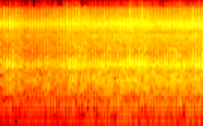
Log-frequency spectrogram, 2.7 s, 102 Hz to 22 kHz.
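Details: Mitsubishi Strada 2.5 diesel pickup, registered 1997 with a 2005 front conversion. The idle clatter is even, with a regular fast tick and no misses or knocks. There is no white smoke, it drives long distances normally, and the seller says the coolant circulates well without pushing out.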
